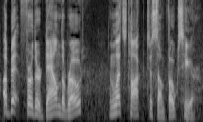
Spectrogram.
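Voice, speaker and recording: A man delivering a field news report as a foreign correspondent, speaking outdoors in measured, formal tones. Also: fairly high pitch, lively intonation, a bit bright. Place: outdoors on a city street.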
